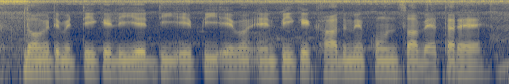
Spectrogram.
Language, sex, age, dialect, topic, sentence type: Hindi, male, 31-35, Kanauji Braj Bhasha, agriculture, question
